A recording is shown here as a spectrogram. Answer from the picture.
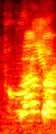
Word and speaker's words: Rambam: Rambam is pronounced with the emphasis on the first syllable, Rambam, and Ramban is pronounced with the emphasis on the second syllable.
